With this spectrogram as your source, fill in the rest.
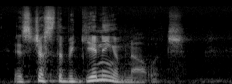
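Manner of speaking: stress on the beginning, otherwise plain delivery.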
